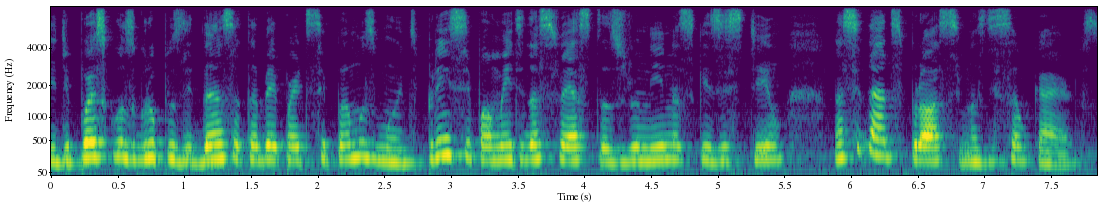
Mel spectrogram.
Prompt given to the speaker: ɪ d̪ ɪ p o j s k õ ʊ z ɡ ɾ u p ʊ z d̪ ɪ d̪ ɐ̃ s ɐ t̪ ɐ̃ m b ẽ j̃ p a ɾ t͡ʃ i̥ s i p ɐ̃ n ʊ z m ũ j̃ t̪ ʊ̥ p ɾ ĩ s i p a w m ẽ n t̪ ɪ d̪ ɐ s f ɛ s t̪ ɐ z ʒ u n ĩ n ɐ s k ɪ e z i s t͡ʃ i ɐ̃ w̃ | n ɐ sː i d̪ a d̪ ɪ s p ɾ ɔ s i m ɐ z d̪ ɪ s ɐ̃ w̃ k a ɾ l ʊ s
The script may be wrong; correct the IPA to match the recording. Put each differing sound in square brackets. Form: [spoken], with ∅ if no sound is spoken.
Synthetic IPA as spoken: ɪ d̪ ɪ p o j s k õ ʊ z ɡ ɾ u p ʊ z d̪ ɪ d̪ ɐ̃ s ɐ t̪ ɐ̃ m b ẽ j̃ p a ɾ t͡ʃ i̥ s i p ɐ̃ [m] ʊ z m ũ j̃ t̪ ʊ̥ p ɾ ĩ s i p a w m ẽ n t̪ ɪ d̪ ɐ s f ɛ s t̪ ɐ z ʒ u n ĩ n ɐ s k ɪ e z i s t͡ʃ i ɐ̃ w̃ | n ɐ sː i d̪ a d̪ ɪ s p ɾ ɔ s i m ɐ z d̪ ɪ s ɐ̃ w̃ k a ɾ l ʊ s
